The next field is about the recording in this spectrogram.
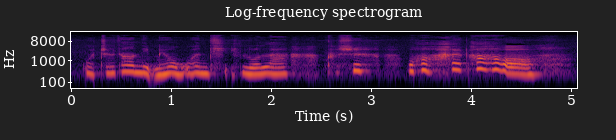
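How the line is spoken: Trembling voice. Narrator (Chinese): 艾达的声音在发抖

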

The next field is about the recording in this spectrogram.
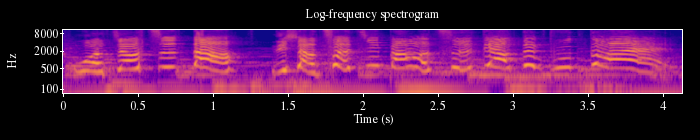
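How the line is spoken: Shouting. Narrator (Chinese): 点点对着狼宝宝大喊

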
